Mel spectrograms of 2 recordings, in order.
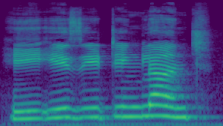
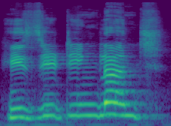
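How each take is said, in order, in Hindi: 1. He और is दो पूरे शब्दों की तरह बोले जाते हैं। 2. He और is एक ही अक्षर में जुड़ जाते हैं।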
